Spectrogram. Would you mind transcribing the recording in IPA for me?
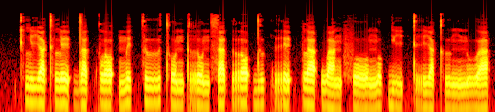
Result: kʰ l i˨˩ a̯ kʰ l e˨˩ ʔ d a˨˩ t̚ k l ɔ˨˩ ʔ m e˦˥ k̚ s ɯː˦˥ tʰ o˧ n t r o˨˩ n s a˦˥ t̚ r ɔ˥˩ ʔ d ɯ˦˥ k̚ r e˦˥ ʔ p l a˥˩ ʔ w a˨˩ ŋ f oː˨˩ ŋ o˦˥ k̚ j i˨˩ ʔ t r i˩˦ a̯ kʰ ɯ˨˩ ŋ n u˧ a̯

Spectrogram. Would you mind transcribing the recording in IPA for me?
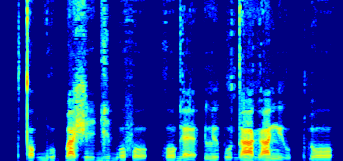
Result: t ɔ ɡ͡b u ɡ͡b a ʃ i ɡ i b o f o | k o ɡ ɛ | lʲ ʊ p u d a ɡ a nʲ u | ɗ o

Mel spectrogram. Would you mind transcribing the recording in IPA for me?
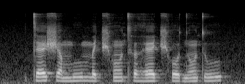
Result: t ɛ ʃ ɐ m u m ɛ t͡ʃʰ õ tʰ ə ɦ ɛ t͡ʃʰ o d õ t u

